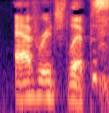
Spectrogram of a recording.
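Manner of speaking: normal talking voice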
